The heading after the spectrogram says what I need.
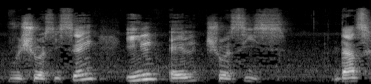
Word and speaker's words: choisissez: With vous, choisissez, don't pronounce the final Z, that's never pronounced.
